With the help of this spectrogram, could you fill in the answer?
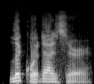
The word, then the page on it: liquidizer: American English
